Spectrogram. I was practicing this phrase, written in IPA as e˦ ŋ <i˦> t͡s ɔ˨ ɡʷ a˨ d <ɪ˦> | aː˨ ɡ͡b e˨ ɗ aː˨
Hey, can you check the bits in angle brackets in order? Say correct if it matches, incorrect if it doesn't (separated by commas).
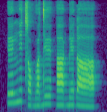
correct, correct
